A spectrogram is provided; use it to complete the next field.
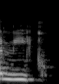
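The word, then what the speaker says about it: niche: इसकी प्रोनाउंसिएशन बहुत अलग-अलग तरीके से होती है। सो नीक होता है। इसे नीक बोलते हैं।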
